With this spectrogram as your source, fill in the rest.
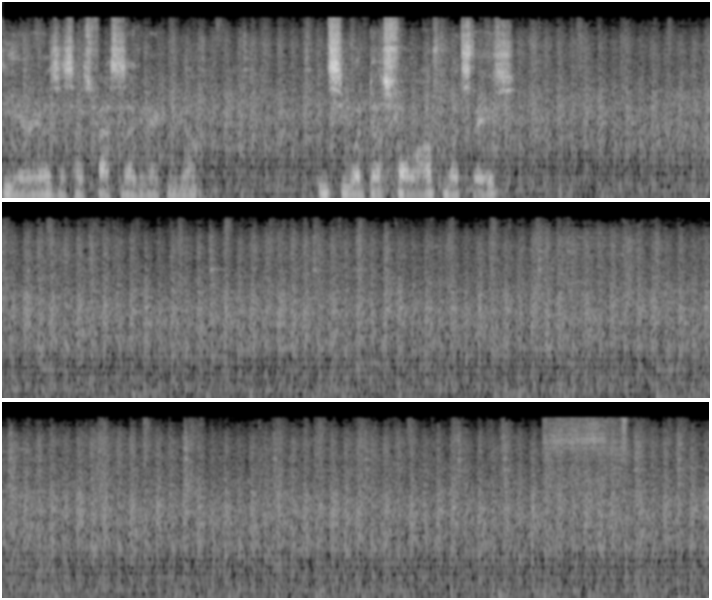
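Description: A steam locomotive chugs steadily along.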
